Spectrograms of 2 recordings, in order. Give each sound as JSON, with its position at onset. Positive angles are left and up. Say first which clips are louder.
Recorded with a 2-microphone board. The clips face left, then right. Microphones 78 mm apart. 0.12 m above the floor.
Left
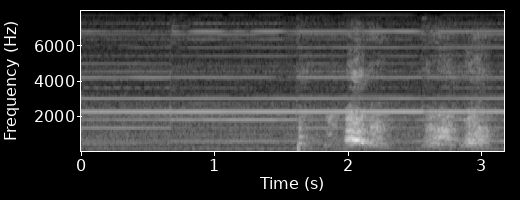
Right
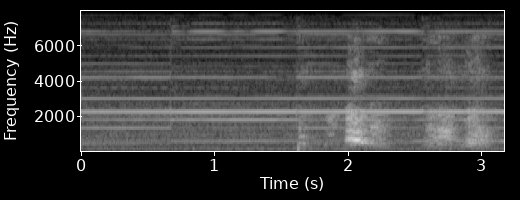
{"t": 1.6, "sound": "a dog barking", "louder": "left 5 dB", "side_deg": 25, "distance_m": 1.3}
